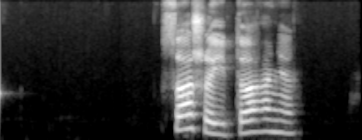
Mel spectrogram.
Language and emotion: Russian, sad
